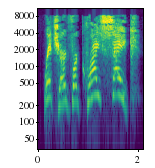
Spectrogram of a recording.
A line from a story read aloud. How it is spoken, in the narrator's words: Jack roared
